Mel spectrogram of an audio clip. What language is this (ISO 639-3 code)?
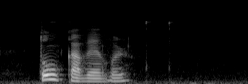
fao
